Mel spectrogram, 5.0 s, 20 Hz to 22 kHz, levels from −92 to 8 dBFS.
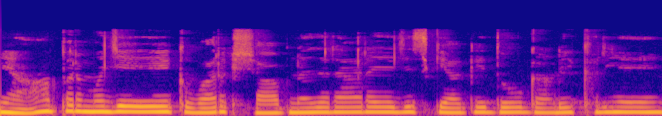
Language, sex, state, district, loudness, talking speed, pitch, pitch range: Hindi, male, Delhi, New Delhi, -14 LUFS, 180 wpm, 165 Hz, 160-170 Hz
